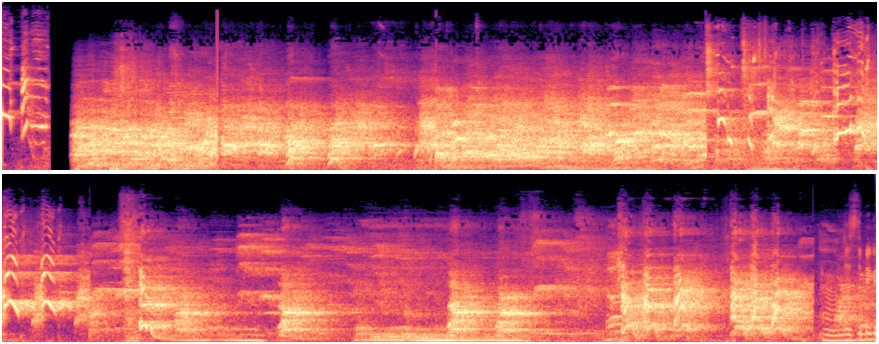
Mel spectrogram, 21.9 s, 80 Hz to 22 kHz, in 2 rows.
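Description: Dogs barking at a large animal shelter on Reunion Island housing about 40 dogs: many loud overlapping barks, yips and whimpers, close and continuous, with a person speaking at times among them.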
